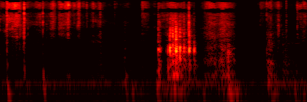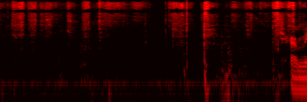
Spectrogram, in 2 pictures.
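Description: Trading cards being handled and sorted by hand: soft slides and small clicks of card stock as cards are moved from one stack to the other, with one louder scrape about two seconds in.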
